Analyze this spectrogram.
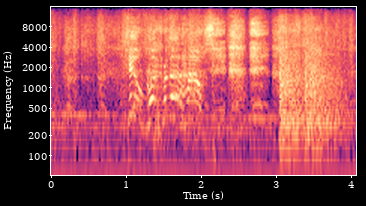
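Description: A man cries out in distress, close by.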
